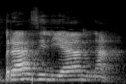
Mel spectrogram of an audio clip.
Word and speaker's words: Brasilianer: Du bist brasiliana, com ER no final, tá bom? ER no final, brasiliana, masculino, ist brasiliana, Augusto ist brasiliana. ER no final é pronunciado A.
